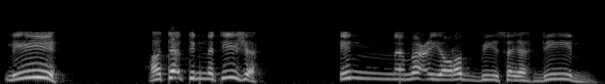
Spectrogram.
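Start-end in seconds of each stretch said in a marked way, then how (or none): 3.4-6.0 slow, drawn-out, softened recitation; scriptural quotation. Retold or imitated. Preacher quoting Moses' answer to his people, slow scriptural quotation. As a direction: stretch the long syllables with measured assurance.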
